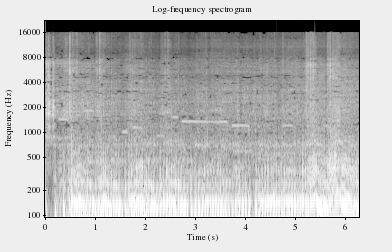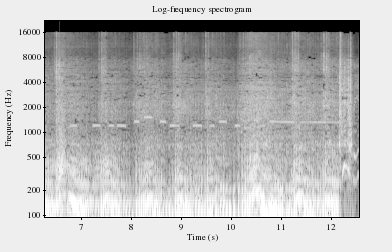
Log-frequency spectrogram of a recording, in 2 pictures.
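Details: Cheap used 200 cc motorcycle bought with a hard-starting complaint, started on a freshly connected but undercharged battery. Deep, steady low thump, even and unbroken for over ten seconds; a small single-cylinder bike idling smoothly.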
